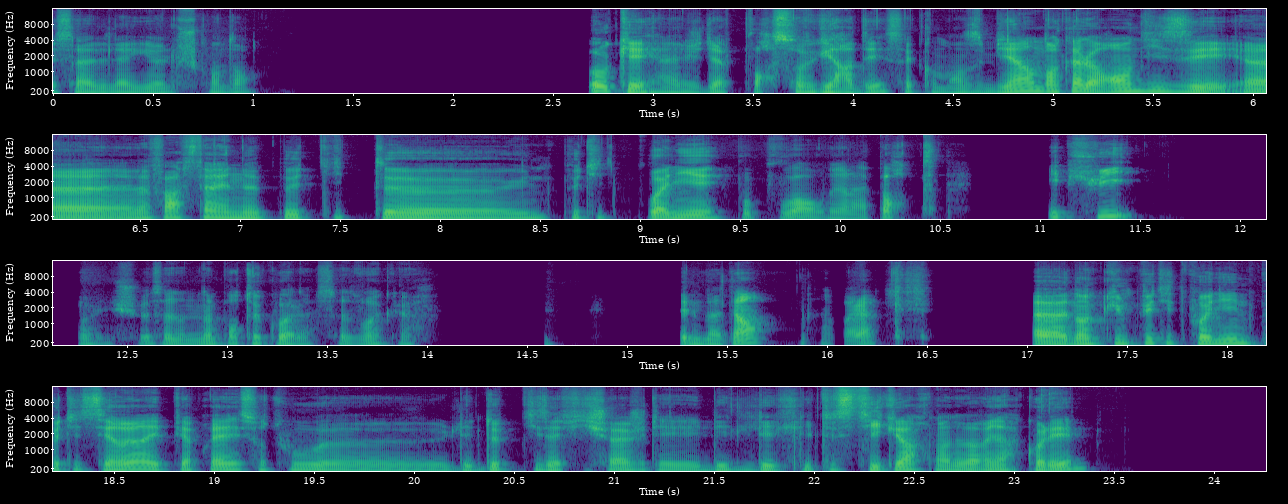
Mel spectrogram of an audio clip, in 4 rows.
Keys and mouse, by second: 2.9 ctrl+s, 5.0-5.6 middle drag.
